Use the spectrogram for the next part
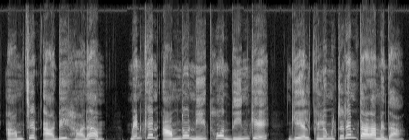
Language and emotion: Santali, surprised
